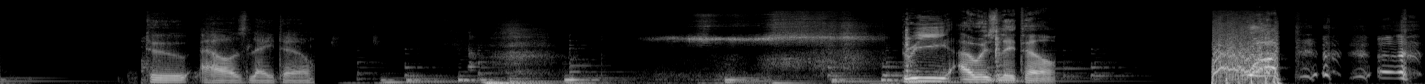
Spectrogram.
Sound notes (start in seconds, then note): 6.5 exhaling loudly; 12.1 laughs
